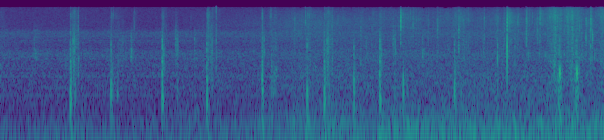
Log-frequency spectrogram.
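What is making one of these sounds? Footsteps crunch steadily over rough ground.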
